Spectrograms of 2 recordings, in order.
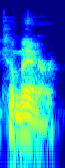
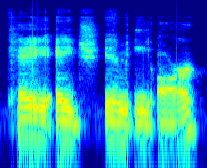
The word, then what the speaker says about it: Khmer: Uh, yeah, it's actually Khmer is how it's pronounced, is the language, Khmer, and it has reached over there.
